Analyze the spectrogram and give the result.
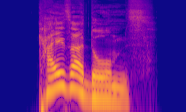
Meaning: genitive singular of Kaiserdom
- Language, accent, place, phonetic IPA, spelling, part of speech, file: German, Germany, Berlin, [ˈkaɪ̯zɐˌdoːms], Kaiserdoms, noun, De-Kaiserdoms.ogg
